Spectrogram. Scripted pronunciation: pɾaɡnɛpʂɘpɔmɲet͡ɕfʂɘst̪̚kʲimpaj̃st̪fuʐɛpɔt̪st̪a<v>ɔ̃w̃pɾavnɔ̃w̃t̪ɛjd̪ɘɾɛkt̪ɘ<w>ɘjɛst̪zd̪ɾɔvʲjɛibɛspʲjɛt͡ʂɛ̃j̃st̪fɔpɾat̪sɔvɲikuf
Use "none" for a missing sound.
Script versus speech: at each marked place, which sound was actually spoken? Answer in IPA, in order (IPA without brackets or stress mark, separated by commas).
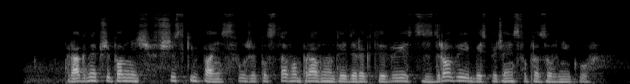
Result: v, v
